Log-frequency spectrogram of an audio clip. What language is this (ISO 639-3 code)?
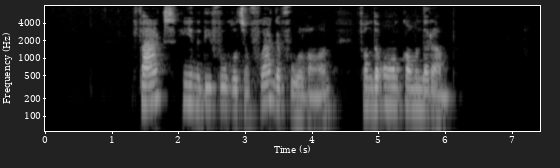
fry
